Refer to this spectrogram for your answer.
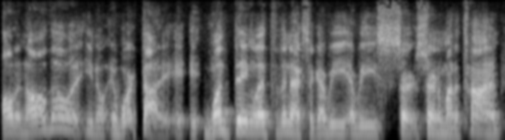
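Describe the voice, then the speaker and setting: Middle aged american guy getting interviewed, talks super fast n slangy, gravelly fry in his voice. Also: a little high, darkish tone. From Miami, raised there, born in Chile. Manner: slangy, informal, frequent "you know" and "bro". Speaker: interview guest, music engineer. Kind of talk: casual storytelling.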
